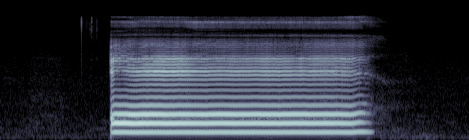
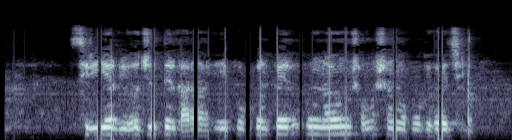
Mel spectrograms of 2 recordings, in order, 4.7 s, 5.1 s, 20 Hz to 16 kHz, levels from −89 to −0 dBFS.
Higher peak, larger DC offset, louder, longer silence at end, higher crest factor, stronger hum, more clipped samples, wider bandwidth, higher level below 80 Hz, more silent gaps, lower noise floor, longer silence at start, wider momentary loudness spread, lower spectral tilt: second, -6 dBFS vs -2 dBFS; neither; about the same, -18 LUFS vs -18 LUFS; first, 0.95 s vs 0.4 s; about the same, 14 dB vs 18 dB; neither; neither; first, 10.5 kHz vs 7.8 kHz; second, -82 dBFS vs -54 dBFS; neither; first, -68 dBFS vs -49 dBFS; first, 1.1 s vs 0.05 s; second, 7 LU vs 11 LU; about the same, -4 dB/octave vs -3.5 dB/octave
